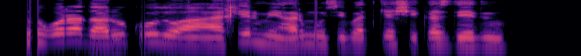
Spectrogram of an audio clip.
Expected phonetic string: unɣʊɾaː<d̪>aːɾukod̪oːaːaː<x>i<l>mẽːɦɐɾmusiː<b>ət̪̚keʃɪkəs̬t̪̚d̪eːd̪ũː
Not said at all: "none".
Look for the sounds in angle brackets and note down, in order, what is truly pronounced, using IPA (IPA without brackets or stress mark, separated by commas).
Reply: d̪, x, ɾ, b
